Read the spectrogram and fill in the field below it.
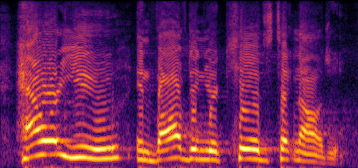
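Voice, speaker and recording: A man speaks loudly in a high voice. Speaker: student pastor. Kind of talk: sermon.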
